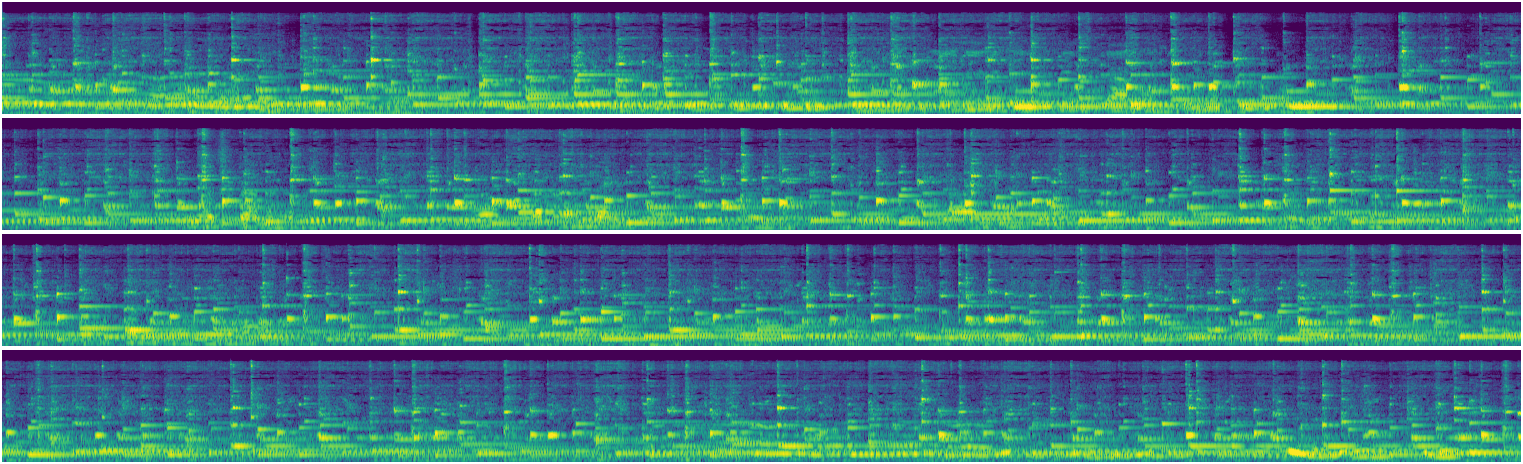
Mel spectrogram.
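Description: Two mbira (thumb pianos) played in resonator cases, plucked in steady, repeating interlocking patterns, with a man's voice singing along at times.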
